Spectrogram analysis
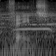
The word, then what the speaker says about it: feign: Is that how you actually say that term, feigns? No, it's a Feigns. soccer term. Yeah. Because isn't it spelled with a T? No, it's F-E-I-G-N. Oh. Feign.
